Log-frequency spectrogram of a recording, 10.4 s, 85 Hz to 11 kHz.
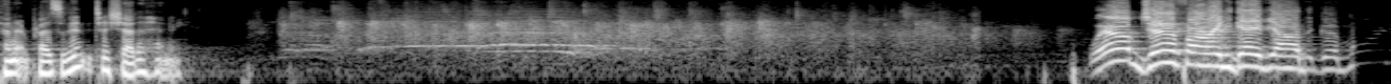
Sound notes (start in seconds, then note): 2.0 cheering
